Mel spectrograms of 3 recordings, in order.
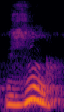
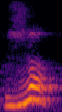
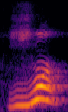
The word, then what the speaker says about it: juin: Some people used to say June. No. June is pronounced Juin. Juin.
